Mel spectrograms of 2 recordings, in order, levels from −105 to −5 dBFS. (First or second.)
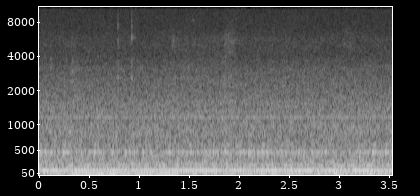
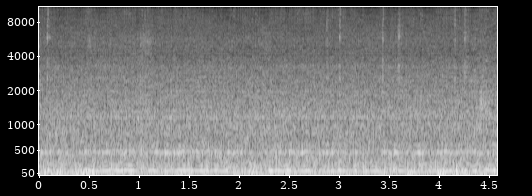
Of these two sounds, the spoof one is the second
